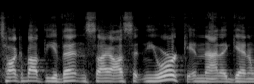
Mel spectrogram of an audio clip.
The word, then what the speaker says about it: Syosset: We've had such amazing guests and Syosset, New York, the big event and I'll talk about it in a bit.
